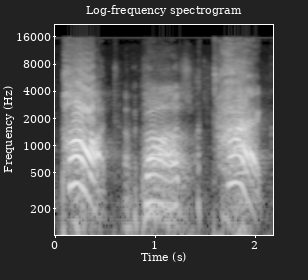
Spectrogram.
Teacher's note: That is, this syllable, this part of the word is to be made relatively more prominent. Now there are two syllable words. Yes, but stress is on the second part.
